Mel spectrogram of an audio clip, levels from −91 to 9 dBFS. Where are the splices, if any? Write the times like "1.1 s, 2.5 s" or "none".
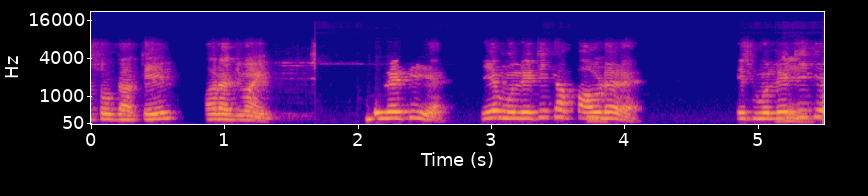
1.6 s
